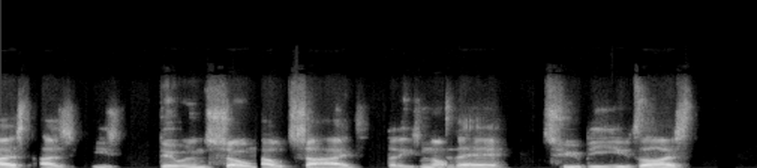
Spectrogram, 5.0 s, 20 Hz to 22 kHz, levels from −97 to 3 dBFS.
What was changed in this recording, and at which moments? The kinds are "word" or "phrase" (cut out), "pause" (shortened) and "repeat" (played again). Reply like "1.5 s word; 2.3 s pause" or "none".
1.7 s word; 2.5 s pause; 3.0 s word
